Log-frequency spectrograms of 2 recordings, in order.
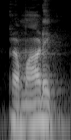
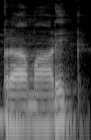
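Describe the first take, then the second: First: प्रामाणिक with short first vowel; wrong form. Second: प्रामाणिक with long first vowel; correct form. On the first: Teacher showing the error, प्रामाणिक with short pra. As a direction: say प्रामाणिक as pra-maa-nik. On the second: Teacher correcting it, प्रामाणिक with long praa. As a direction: say प्रामाणिक as praa-maa-nik. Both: Shown as a demonstration. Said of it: "प्रामाणिक नहीं".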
